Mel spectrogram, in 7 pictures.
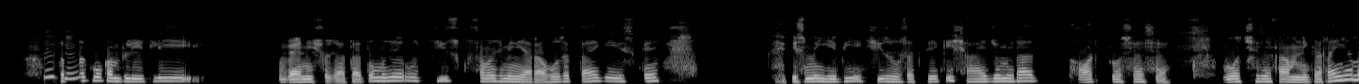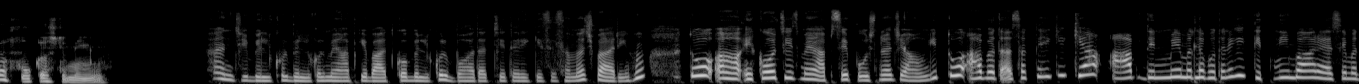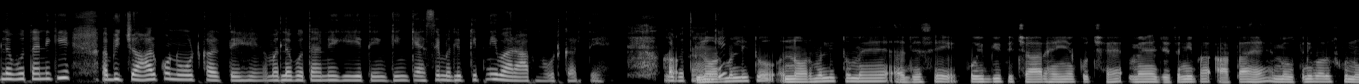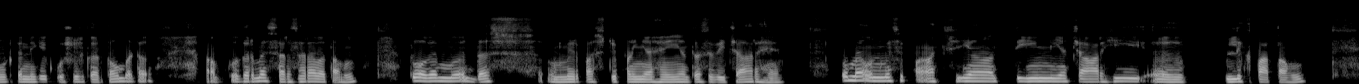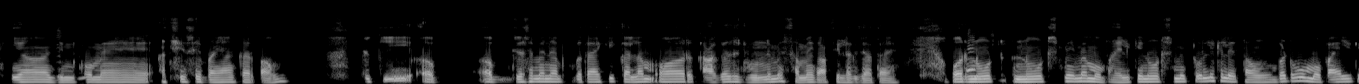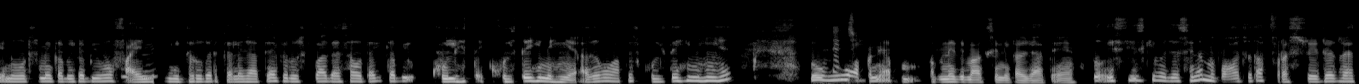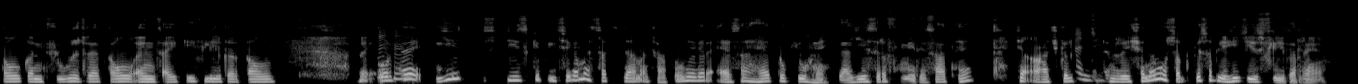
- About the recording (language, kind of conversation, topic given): Hindi, advice, मैं अपनी रचनात्मक टिप्पणियाँ और विचार व्यवस्थित रूप से कैसे रख सकता/सकती हूँ?
- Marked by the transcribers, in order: in English: "कंप्लीटली वैनिश"; in English: "थॉट प्रोसेस"; in English: "फोकस्ड"; in English: "नोट"; in English: "थिंकिंग"; in English: "नोट"; in English: "नॉर्मली"; in English: "नॉर्मली"; in English: "बट"; in English: "नोट नोट्स"; in English: "नोट्स"; in English: "बट"; in English: "नोट्स"; in English: "फ्रस्ट्रेटेड"; in English: "कन्फ्यूज़्ड"; in English: "एंग्ज़ायटी फील"; in English: "जनरेशन"; in English: "फील"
